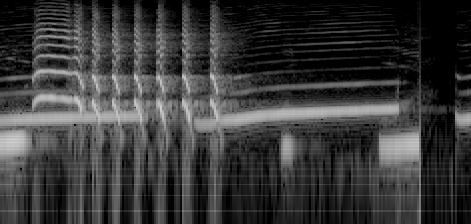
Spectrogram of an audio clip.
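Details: Rescued gibbon in the rehabilitation forest of WFFT in Thailand, being prepared for return to the wild. A clear rising tonal hoot breaks into a quick run of swooping repeated notes, then stretches into a long, slowly climbing sustained tone.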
